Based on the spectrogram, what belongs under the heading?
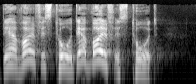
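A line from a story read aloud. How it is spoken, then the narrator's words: Loud shouting, young goats. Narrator (German): die sieben Geißlein riefen laut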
